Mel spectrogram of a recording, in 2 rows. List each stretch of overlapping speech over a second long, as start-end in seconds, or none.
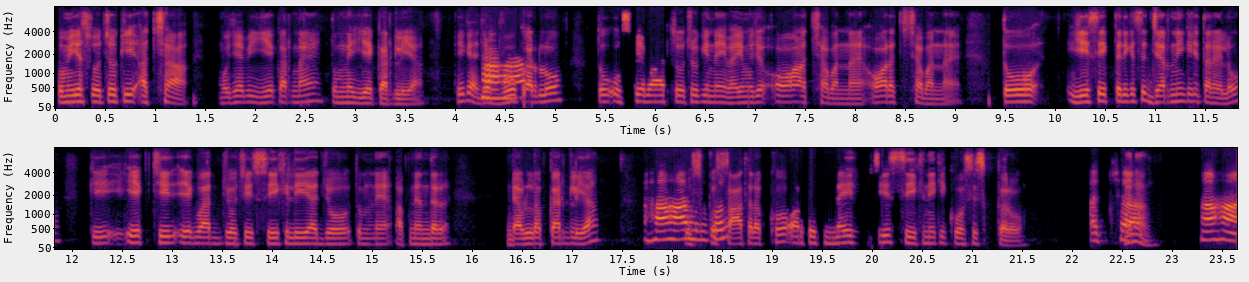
none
